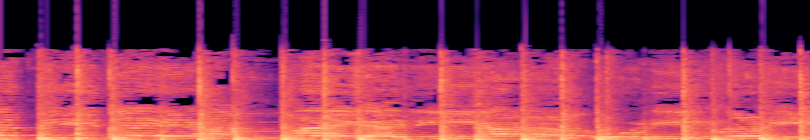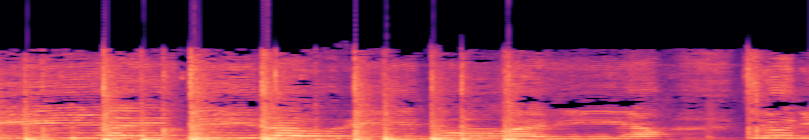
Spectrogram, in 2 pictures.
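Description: A group of women singing a Bhojpuri pachra, a Navratri devotional folk song to the goddess, keeping time with steady hand claps. The clapping stops briefly near the end while the voices drop.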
